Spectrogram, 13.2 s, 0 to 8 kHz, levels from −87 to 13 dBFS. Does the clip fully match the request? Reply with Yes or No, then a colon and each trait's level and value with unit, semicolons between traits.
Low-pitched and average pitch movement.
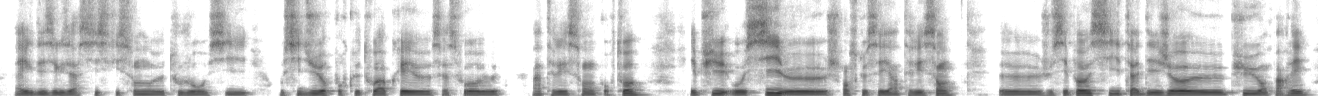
No: low, 105 Hz; narrow, 1.7 semitones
